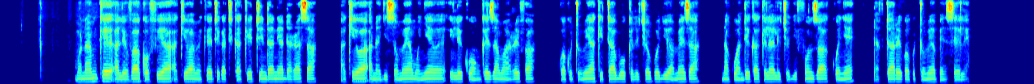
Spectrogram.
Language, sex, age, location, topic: Swahili, male, 25-35, Dar es Salaam, education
